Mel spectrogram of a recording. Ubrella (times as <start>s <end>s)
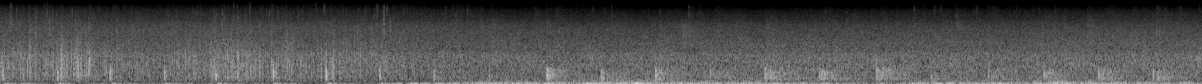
0.0s 5.0s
